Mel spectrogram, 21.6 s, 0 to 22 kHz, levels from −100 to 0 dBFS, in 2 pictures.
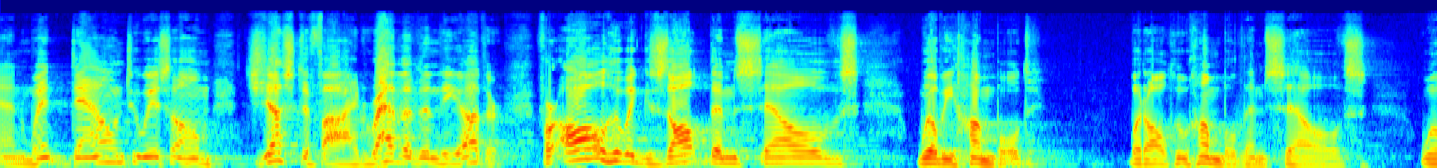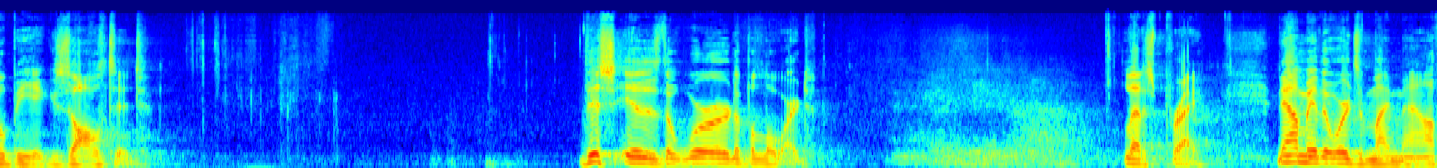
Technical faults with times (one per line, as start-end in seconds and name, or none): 0.00-4.10 channel delay (comb filtering)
